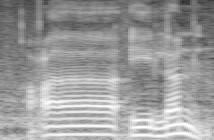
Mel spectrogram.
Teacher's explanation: یہ تنوین الف سے بدل جائے گی اور حرف مدہ کی طرح ایک الف کے برابر کھینچ کر پڑھی جائے گی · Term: مد عوض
